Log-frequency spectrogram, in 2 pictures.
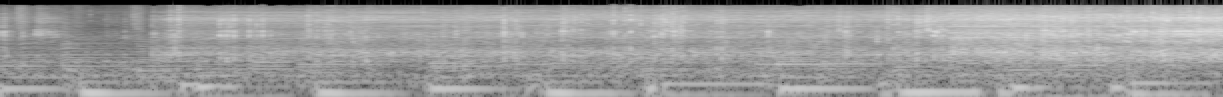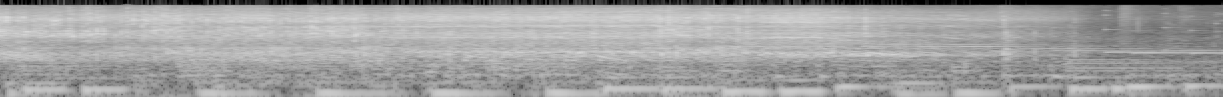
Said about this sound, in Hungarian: és most folytatom a turmixolást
